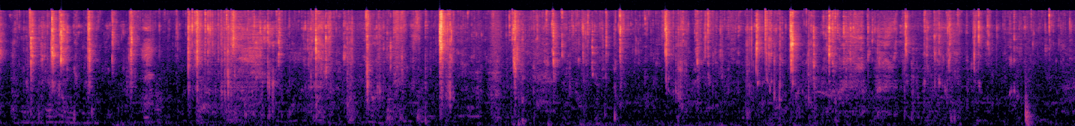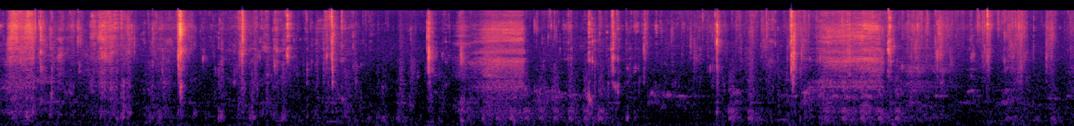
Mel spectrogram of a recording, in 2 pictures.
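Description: Close-up sounds of a man eating chicken and rice with his hand: chewing and wet mouth clicks throughout, with a few short stretches of hiss.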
